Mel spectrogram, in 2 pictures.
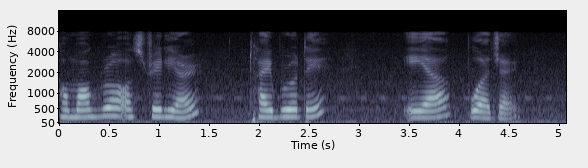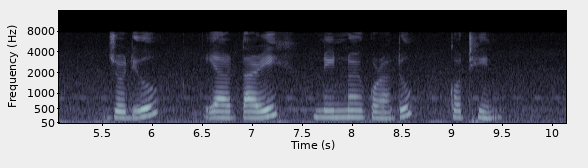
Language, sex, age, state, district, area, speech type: Assamese, female, 18-30, Assam, Jorhat, urban, read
